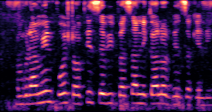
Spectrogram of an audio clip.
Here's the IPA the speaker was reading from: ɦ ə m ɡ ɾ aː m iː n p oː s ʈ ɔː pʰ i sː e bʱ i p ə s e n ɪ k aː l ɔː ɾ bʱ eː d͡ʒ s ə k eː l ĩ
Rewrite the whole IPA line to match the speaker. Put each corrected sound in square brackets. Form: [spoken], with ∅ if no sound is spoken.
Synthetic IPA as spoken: ɦ ə m ɡ ɾ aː m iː n p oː s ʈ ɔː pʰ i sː e bʱ i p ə s [a] n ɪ k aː l ɔː ɾ bʱ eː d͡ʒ s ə k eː l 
